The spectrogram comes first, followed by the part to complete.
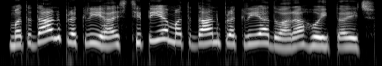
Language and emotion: Maithili, neutral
